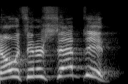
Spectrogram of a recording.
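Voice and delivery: very high-pitched, loud shout. Announcer calling a football play live, yelling. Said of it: "I didn't mean to yell".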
